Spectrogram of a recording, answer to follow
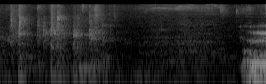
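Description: A man sniffing briefly through his nose, a faint breathy sound in the first second.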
